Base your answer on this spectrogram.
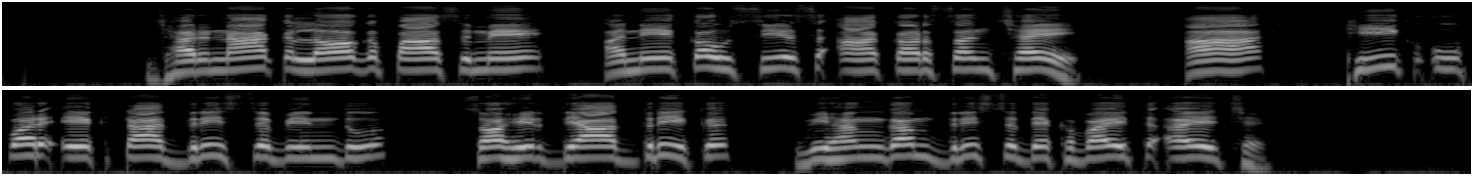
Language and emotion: Maithili, neutral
